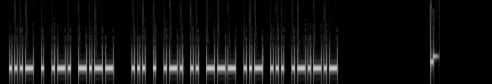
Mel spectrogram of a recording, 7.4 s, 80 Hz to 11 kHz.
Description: Morse code, heard as a keyed tone, about 30 wpm, 700 Hz. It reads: VERY SERIOUS.
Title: Sentences from Top 1100 Words 30wpm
